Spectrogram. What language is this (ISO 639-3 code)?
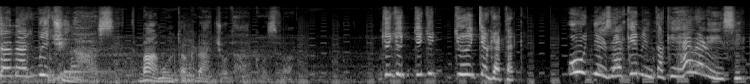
hun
